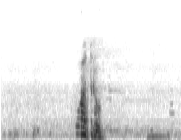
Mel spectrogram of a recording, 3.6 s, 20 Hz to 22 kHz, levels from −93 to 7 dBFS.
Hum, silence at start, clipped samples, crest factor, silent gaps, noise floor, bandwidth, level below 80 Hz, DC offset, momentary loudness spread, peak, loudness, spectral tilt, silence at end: none; 1.5 s; under 0.1%; 22 dB; none; -59 dBFS; 4.4 kHz; -68 dBFS; under 0.1%; 27 LU; -2 dBFS; -19 LUFS; -10.5 dB/octave; 0.55 s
